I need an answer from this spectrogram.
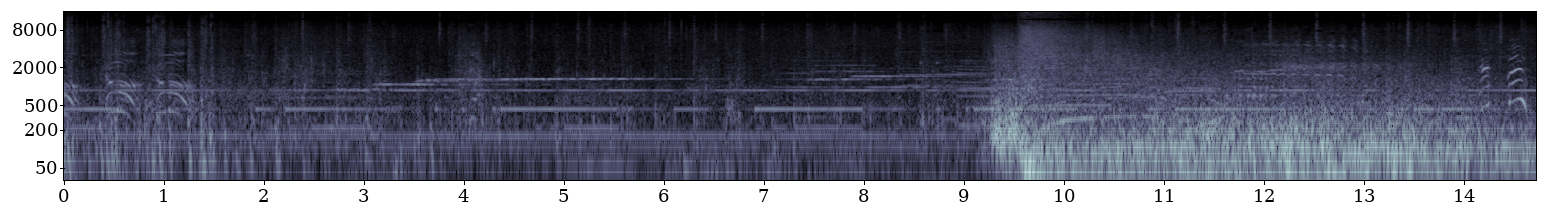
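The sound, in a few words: stampeding horses neighing in video game Red Dead Redemption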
